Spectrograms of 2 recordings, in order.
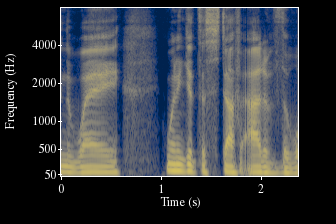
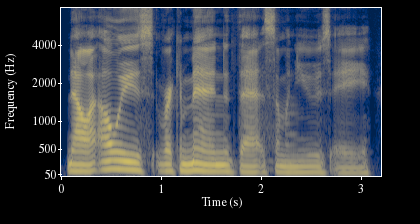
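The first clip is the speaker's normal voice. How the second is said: ordinary talk, nothing marked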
